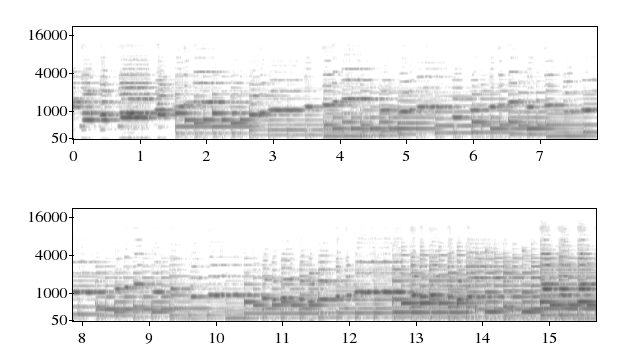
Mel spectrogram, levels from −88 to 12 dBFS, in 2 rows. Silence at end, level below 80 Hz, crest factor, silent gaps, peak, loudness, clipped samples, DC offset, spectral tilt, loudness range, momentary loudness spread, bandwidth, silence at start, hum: 0 s; -76 dBFS; 20 dB; none; -18 dBFS; -37 LUFS; under 0.1%; under 0.1%; -5 dB/octave; 7 LU; 11 LU; 14.5 kHz; 0 s; none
